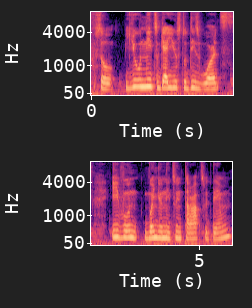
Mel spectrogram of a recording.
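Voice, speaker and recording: With a Nigerian accent, a woman talks at a moderate pace in a fairly low pitch, her intonation monotone and flat. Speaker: nurse. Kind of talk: casual talk to camera.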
